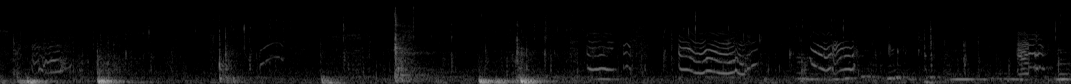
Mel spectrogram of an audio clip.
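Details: Maltese dog during the birth of her second puppy, in a litter of three: low thuds and rustling at first, then wavering, high-pitched squeaks and whines clustered toward the end.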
